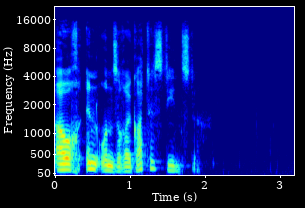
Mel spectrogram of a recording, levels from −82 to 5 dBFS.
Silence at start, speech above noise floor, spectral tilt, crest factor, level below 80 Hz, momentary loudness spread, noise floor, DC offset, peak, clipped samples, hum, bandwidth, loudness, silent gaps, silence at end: 0 s; 48 dB; -5.5 dB/octave; 22 dB; -68 dBFS; 13 LU; -76 dBFS; under 0.1%; -8 dBFS; under 0.1%; none; 16.5 kHz; -31 LUFS; none; 1.35 s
